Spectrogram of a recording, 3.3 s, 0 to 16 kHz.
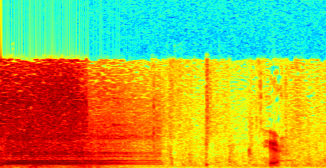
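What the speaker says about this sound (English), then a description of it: "Train from Boston is arriving on track 29." A steam locomotive's whistle sounds as a train arrives at a station, a loud sustained multi-toned blast that fades after about a second and a half, followed by quieter hissing and scattered station noises.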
